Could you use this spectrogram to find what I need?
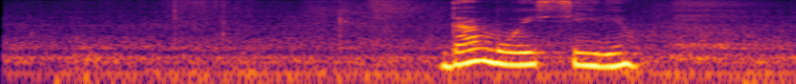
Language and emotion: Russian, neutral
